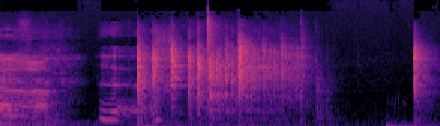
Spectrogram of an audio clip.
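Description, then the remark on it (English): Dice clatter across a tabletop as players roll a luck check in a game, a quick burst of small hard taps and rattles lasting a second or two, with a brief voice sound just before. “Everybody roll a luck check.”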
